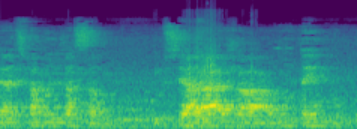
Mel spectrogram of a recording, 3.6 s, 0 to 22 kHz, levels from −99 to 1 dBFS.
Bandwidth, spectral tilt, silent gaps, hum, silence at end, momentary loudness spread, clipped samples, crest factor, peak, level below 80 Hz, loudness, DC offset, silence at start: 12 kHz; -5.5 dB/octave; none; none; 0 s; 16 LU; 0.4%; 12 dB; 0 dBFS; -36 dBFS; -12 LUFS; under 0.1%; 0 s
